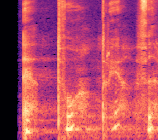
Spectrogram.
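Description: A voice whispering four short words at an even pace, about half a second apart, like a count-in to the song's tempo.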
